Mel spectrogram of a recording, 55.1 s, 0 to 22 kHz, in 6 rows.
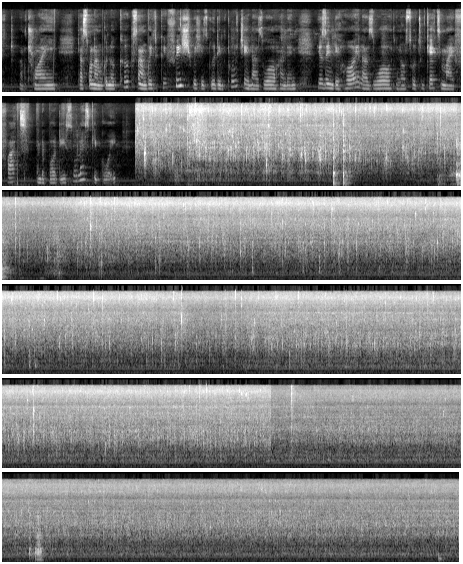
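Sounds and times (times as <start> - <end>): food sizzling in hot oil: 11.9 - 55.0
knocks: 15.8 - 16.2.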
